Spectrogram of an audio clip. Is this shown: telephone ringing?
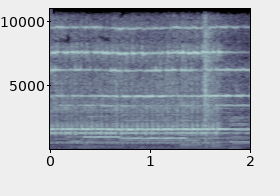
yes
